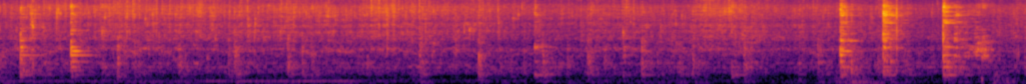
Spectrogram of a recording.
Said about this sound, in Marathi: इकडे मी बारीक चिरलेला कांदा टाकत आहे कांदा थोडासा लालसर होईपर्यंत भाजून घ्यायचा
